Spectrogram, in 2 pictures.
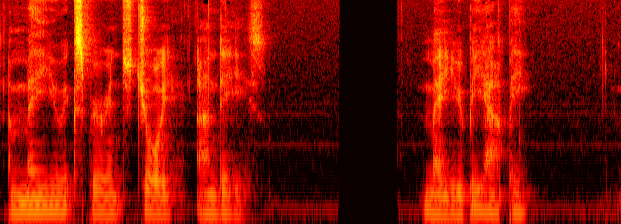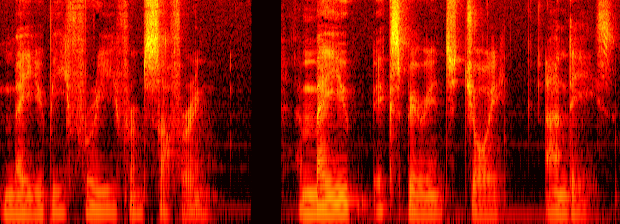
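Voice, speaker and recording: Low-voiced man guiding a meditation. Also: slightly rough. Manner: gentle, soothing, unhurried instruction with pauses. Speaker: meditation teacher. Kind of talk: guided compassion meditation.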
